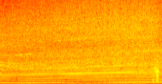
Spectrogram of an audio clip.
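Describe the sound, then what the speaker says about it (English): A race car engine in the iRacing sim racing game, a steady sustained drone with a slowly rising pitch, like a car holding speed on track, clear and continuous with no speech. "Your car sounds so beautiful."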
